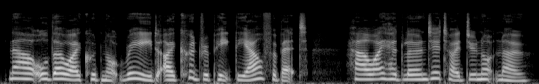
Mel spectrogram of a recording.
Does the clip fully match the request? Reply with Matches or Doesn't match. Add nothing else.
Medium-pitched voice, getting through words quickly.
Doesn't match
